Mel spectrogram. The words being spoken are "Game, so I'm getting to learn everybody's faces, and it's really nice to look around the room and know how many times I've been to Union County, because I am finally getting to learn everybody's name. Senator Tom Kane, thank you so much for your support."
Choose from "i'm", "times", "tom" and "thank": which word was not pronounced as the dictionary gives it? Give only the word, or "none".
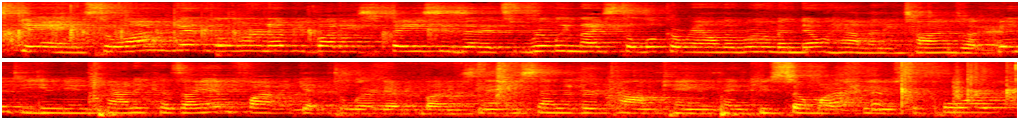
none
